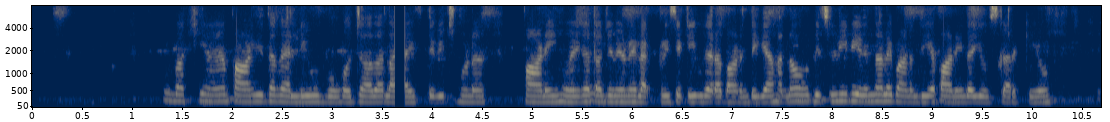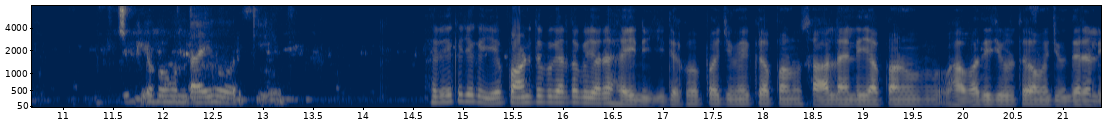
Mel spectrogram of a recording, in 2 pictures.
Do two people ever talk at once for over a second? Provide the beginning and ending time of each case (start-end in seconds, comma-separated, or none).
none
